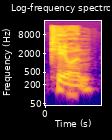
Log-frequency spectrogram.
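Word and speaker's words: Keoghan: it and he said well technically it's Ken he said but everyone including me says Kian like K so there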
